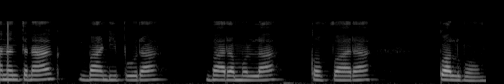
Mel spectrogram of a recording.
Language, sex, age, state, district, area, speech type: Kashmiri, female, 30-45, Jammu and Kashmir, Anantnag, rural, spontaneous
